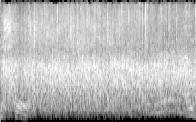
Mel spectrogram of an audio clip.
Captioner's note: some Applause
